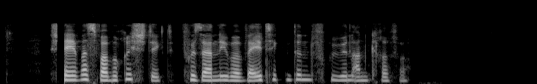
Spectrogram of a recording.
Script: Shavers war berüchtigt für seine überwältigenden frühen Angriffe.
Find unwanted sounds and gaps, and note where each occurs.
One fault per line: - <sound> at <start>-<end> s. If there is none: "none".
- dropout at 0.6-0.6 s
